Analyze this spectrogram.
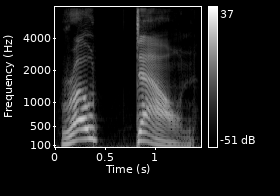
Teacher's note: Здесь двойное /d/. Гудим всю дорогу.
